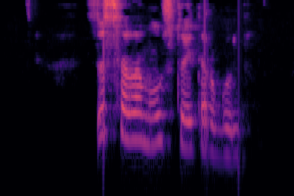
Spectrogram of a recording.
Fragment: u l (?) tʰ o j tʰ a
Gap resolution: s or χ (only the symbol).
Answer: s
